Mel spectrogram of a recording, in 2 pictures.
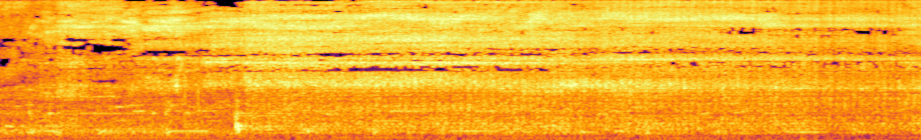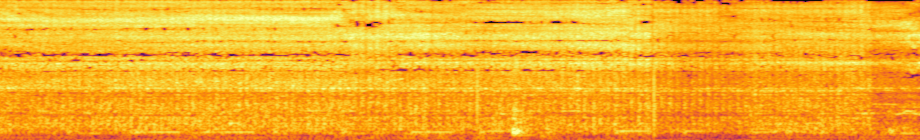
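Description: Dental equipment in use in the patient's mouth, giving a steady high hiss throughout.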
